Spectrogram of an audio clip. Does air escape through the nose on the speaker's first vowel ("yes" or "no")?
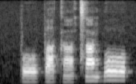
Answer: no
